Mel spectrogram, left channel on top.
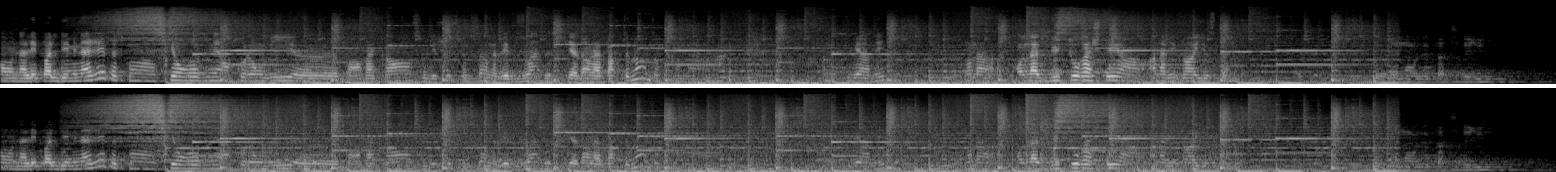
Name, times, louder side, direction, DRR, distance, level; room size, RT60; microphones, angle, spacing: voice 1, 0.0-7.8 8.2-8.9 9.3-12.5, left 4 dB, 80° left, 0.6 m, -29 dB
sound 1, 0.7-14.0, right 3 dB, 55° right, 0.8 m, -29 dB
Water, 2.4-12.4, right 4 dB, 90° right, 0.6 m, -40 dB
voice 2, 9.5-10.1 12.9-13.4 13.7-14.8, left 2 dB, 20° right, 2.6 m, -42 dB
30.0 x 15.5 x 9.9 m
head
